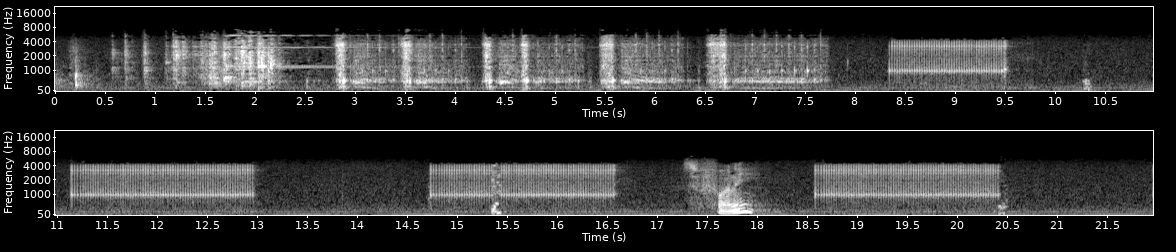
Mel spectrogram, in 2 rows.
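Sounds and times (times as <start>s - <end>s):
telephone ringing: 1.4s - 7.8s, 8.4s - 9.6s, 11.2s - 13.0s, 14.7s - 16.7s, 18.6s - 20.5s.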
